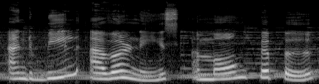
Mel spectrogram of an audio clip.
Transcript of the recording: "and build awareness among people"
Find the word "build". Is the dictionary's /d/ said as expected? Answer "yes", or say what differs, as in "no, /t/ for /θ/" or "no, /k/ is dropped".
no, /d/ is dropped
